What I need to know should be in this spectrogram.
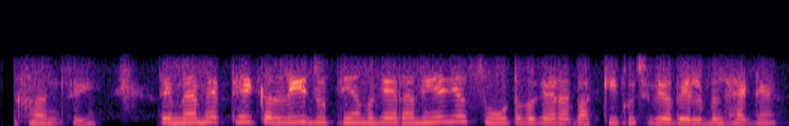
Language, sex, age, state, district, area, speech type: Punjabi, female, 18-30, Punjab, Mohali, rural, conversation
